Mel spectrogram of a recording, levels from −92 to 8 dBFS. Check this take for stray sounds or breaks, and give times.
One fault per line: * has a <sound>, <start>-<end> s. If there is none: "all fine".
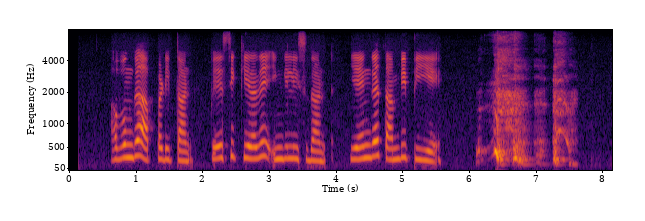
* has a cough, 6.1-7.6 s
